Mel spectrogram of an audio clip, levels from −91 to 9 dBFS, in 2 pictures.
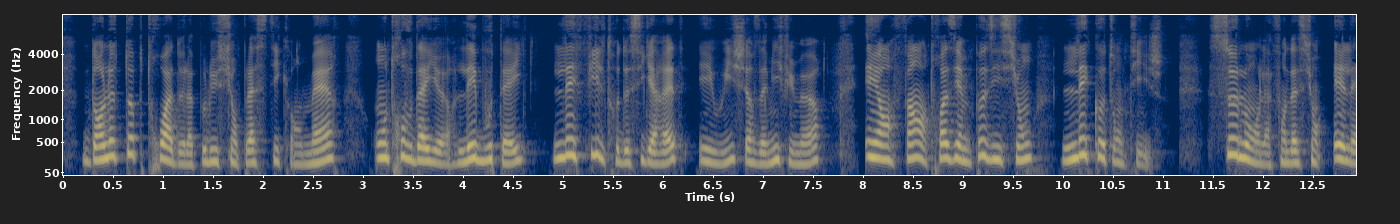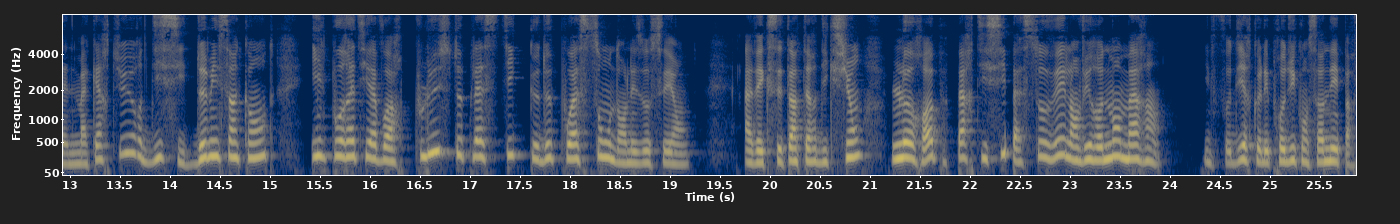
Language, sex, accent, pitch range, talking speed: French, female, French, 190-255 Hz, 160 wpm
